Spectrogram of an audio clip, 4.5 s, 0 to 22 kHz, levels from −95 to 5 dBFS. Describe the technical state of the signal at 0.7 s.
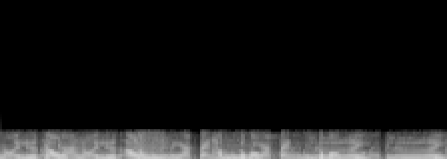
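At 0.7 s the doubled audio track is present, as it is throughout: a full-band second copy, roughly as loud as the original, lagging by about 0.7 s with no room colour. It's likely a second capture path or an out-of-step edit stacking two copies.

Over the whole thing, the Bluetooth CVSD headset codec squeezes everything into roughly 150 Hz to 3.4 kHz. Its one-bit up/down stepping can't keep pace with loud, fast high content, so sibilants go scratchy over a grainy hiss, damage consistent with a 64 kbps CVSD link.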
